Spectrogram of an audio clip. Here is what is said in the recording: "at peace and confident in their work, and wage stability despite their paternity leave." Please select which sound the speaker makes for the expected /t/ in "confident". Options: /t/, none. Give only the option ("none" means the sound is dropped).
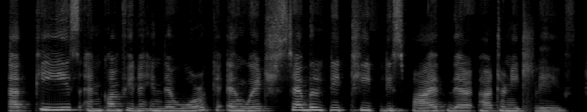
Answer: none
